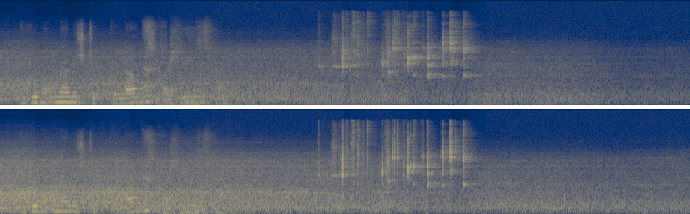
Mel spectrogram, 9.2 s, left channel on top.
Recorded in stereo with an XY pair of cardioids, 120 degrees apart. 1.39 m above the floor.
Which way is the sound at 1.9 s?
10° right.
